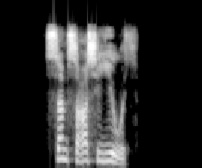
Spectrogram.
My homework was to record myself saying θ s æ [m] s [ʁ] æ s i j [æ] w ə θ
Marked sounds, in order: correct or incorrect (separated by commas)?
correct, correct, incorrect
